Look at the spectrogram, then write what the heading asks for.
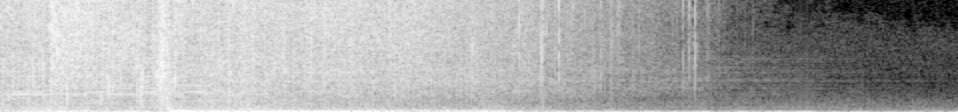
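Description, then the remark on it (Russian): A fiery magical blast from a fire arrow spell erupts in a loud, roaring explosion with a deep booming punch, then rumbles and crackles as it slowly fades into a low tail. No voices are heard. “Огненная стрела!”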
